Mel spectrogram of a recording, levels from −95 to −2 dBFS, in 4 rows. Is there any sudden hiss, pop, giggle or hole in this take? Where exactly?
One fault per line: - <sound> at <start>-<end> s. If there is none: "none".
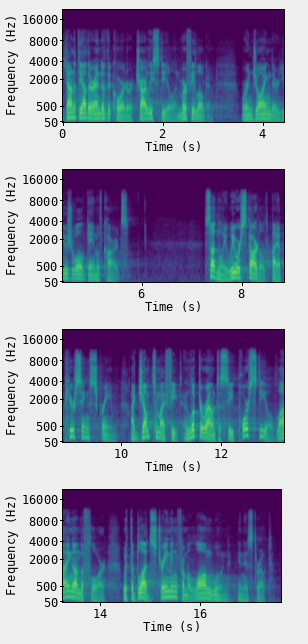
none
